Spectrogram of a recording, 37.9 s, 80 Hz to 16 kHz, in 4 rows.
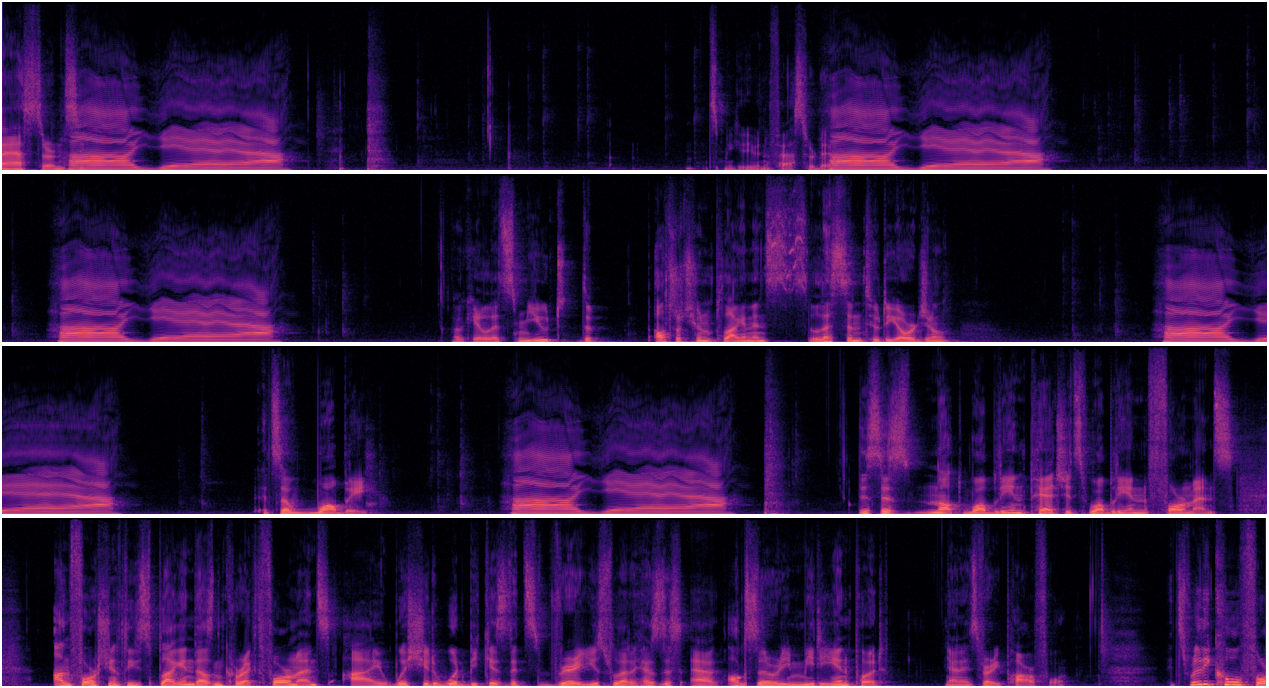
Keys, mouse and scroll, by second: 0.2 space, 2.1 ctrl+scroll down 2, 2.6 ctrl+space, 2.8 ctrl+scroll up 2, 3.5 ctrl+d, 3.9 click, 4.2 click, 4.9 click, 5.6 click, 6.1 space, 7.9 ctrl+scroll down 2, 8.3 ctrl+space, 9.0 click, 9.4 space, 11.9 space, 13.5 click, 16.4 space, 17.4 click, 20.3 space, 20.8 click, 21.6 space, 22.1 click, 22.3 space, 24.7 space.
